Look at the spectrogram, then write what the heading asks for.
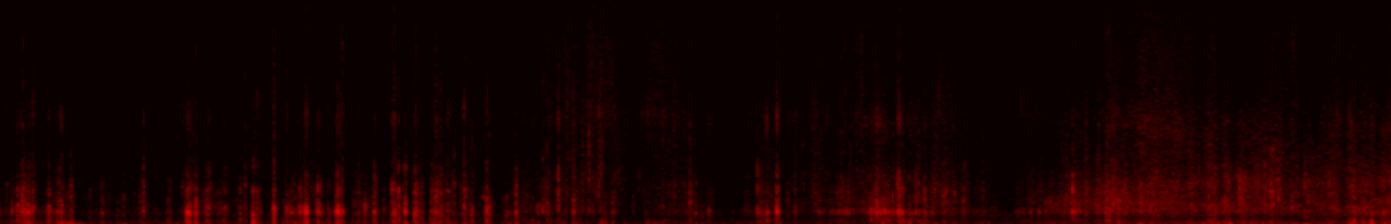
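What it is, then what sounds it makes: Glitter-coated foam sponge. Long pointed nails scratch and tap the glitter-beaded top of a single soft, solid foam sponge. Dense crinkly, crackling scratches and sharp clicky taps come with a bright, gritty texture. Toward the end they blend into a steadier, continuous rasping scratch.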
